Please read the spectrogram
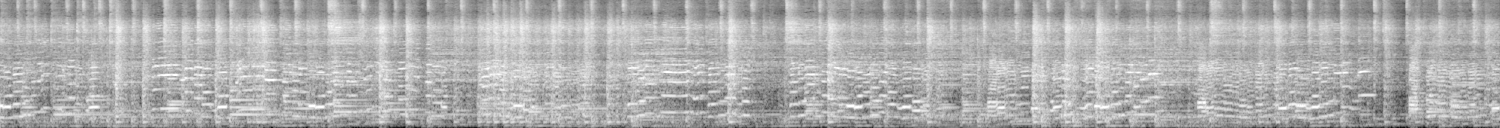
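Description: Live jazz: a tenor saxophone solo of fast, winding runs over a rhythm section of piano, double bass and drums.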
